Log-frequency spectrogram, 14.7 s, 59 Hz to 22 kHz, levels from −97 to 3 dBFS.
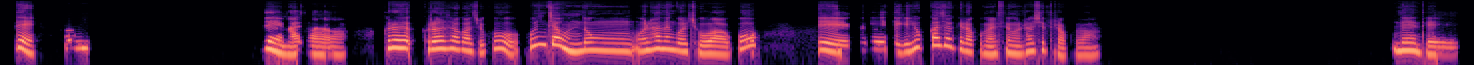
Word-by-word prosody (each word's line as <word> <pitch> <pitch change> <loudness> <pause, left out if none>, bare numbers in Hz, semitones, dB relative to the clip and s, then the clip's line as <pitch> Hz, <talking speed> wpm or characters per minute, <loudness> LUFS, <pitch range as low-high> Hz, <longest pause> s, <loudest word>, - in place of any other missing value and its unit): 네. 265 -11 +4 0.3
그런 280 0 -3 1.7
네 250 -7 +6
맞아요. 160 -1 -3 0.3
그러 285 0 +5
그러셔 265 0 +3
가지고 230 +3 -2
혼자 380 +3 +4
운동을 220 - +1
하는 260 -1 +2
걸 215 -2 0
좋아하고 175 - 0 0.6
예 205 -7 +3
그게 245 +1 -4
되게 195 0 -3
효과적이라고 290 - +1
말씀을 170 +1 -4
하시더라고요. 150 -8 -7 2.9
네네. 170 -10 0
220 Hz, 200 characters per minute, -21 LUFS, 175-265 Hz, 2.9 s, 네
